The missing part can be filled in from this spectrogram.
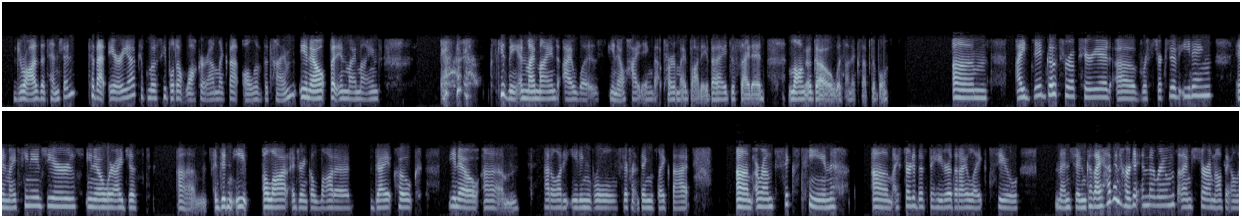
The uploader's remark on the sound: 100 Pounders Phone Meeting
